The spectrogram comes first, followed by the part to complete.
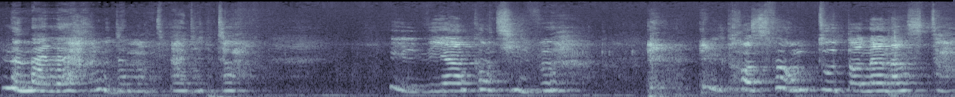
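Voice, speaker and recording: Woman playing a frantic big sister on stage, super high voice, mic far off. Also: fairly even intonation, slow pace, a little hiss or hum. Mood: grave. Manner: pleading, then shrill and panicky. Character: frantic older sister, pleading and scolding. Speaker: amateur stage actor. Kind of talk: stage play performance. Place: theater stage. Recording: echoey hall, distant camera.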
